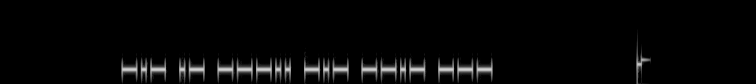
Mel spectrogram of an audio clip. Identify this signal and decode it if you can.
Morse code, heard as a keyed tone, about 25 wpm, 700 Hz. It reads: KA8KQO
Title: USA Call Signs - 3x Character Spacing - 25wpm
